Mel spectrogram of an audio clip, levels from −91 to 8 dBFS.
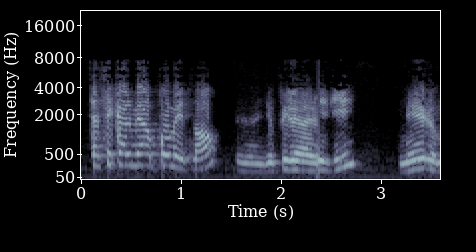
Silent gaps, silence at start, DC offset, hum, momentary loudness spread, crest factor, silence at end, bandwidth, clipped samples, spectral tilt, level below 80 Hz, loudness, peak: none; 0.1 s; under 0.1%; none; 11 LU; 18 dB; 0 s; 8 kHz; under 0.1%; -0.5 dB/octave; -70 dBFS; -28 LUFS; -12 dBFS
